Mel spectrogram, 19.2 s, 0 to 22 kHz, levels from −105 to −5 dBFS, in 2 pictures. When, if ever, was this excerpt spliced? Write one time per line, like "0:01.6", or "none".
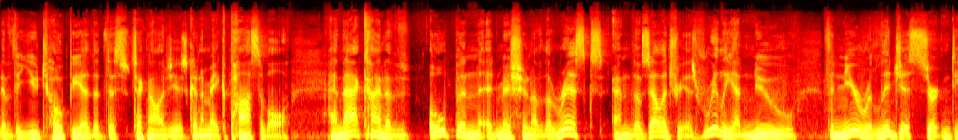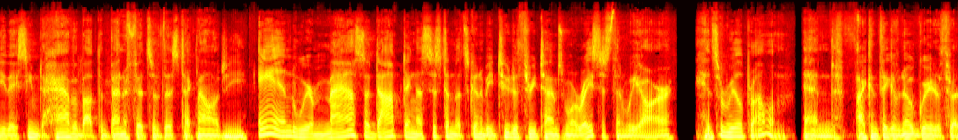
0:12.0
0:17.5

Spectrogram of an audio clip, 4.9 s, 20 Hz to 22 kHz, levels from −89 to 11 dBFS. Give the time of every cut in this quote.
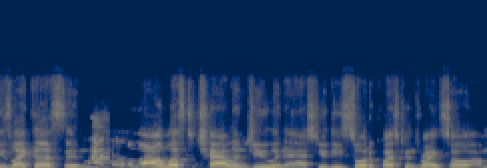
none

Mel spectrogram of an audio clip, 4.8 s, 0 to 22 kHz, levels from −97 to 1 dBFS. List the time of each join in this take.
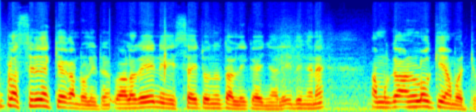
0:01.0

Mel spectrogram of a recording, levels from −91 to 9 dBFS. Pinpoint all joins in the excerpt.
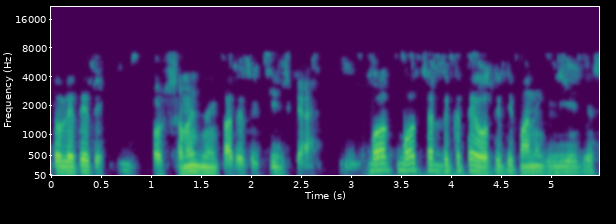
0:03.1

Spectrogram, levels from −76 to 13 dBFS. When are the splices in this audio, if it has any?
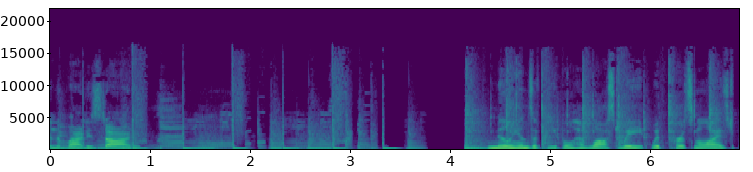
0:03.7

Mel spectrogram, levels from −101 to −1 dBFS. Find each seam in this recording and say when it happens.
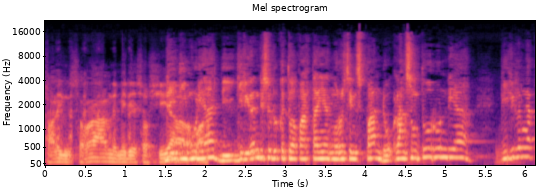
0:01.6

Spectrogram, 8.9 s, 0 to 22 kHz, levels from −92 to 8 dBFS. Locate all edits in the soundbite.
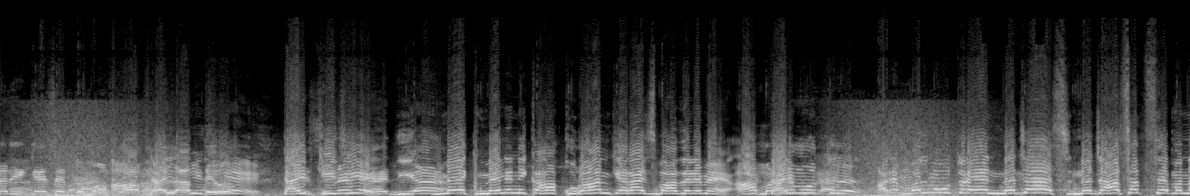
none

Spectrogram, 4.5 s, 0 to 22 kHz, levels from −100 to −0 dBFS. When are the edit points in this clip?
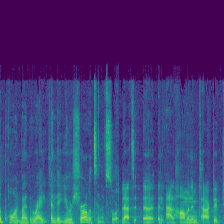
0:00.9
0:02.2

